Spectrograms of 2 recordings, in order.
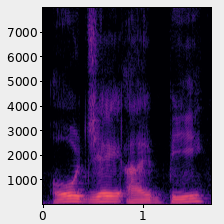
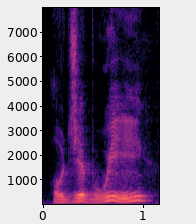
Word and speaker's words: Ojibwe: And in Ojibwe, when you see the letter E, it's pronounced A, like in the word OJIBWE, OJIBWE. We don't say OJIBWE, we say OJIBWE.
